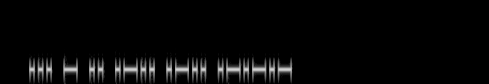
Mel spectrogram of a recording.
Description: Morse code, heard as a keyed tone, about 28 wpm, 700 Hz. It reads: STILL.
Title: 2x Word-Spacing - Sentences from Top 500 Words - 28wpm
